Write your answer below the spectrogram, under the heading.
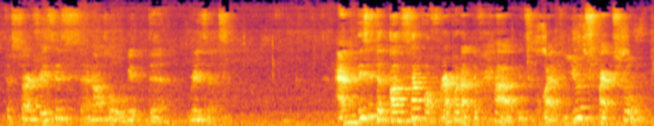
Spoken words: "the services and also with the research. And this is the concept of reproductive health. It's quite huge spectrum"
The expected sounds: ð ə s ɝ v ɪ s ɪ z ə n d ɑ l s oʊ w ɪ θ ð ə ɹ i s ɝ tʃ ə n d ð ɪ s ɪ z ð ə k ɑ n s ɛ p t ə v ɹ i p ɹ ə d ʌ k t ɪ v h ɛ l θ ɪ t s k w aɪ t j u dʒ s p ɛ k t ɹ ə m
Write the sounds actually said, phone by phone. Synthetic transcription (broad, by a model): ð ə s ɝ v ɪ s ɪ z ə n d ɑ l s oʊ w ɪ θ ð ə ɹ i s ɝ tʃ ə n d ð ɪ s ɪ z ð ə k ɑ n s ɛ p t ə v ɹ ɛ p ɹ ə d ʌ k t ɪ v h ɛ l f ɪ t s k w aɪ t j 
